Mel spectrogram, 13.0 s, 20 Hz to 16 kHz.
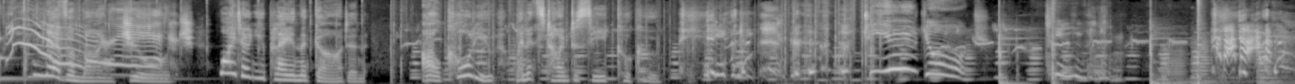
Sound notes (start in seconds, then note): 6.8 both laugh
